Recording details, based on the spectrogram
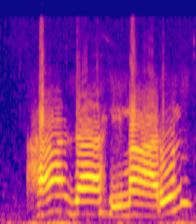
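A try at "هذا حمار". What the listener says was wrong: Ah, intonasinya bagaimana? Ah, itu pertanyaan. Ini bukan pertanyaan.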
